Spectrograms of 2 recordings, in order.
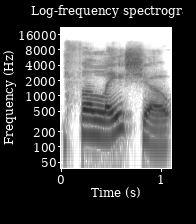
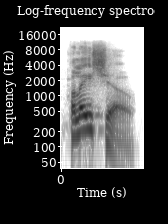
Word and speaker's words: fellatio: And he can perform fellatio on himself. Fellatio. I said it right. I thought you said fellatio. Fellatio. Yeah, fellatio. You didn't put the EO. You just went O.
